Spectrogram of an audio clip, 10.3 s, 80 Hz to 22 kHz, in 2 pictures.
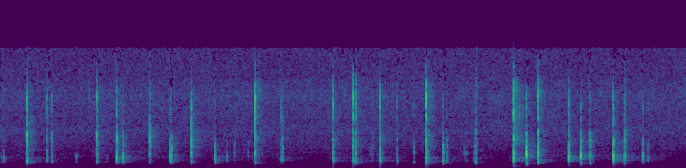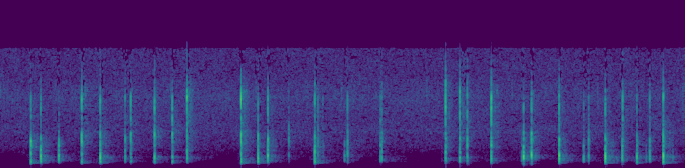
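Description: Natural nails tap quickly on the top face of a small, hollow printed cardboard nail polish box held in both hands. About 53 sharp, dry, clicky taps come in irregular bursts with short pauses between them. Each tap is bright and stops almost instantly, with no low-end thump or ring.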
